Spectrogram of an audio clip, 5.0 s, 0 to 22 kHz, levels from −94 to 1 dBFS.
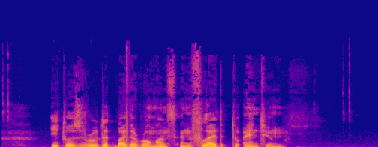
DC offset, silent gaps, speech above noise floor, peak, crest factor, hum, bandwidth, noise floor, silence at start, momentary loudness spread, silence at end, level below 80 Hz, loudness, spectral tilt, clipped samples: under 0.1%; none; 48 dB; -2 dBFS; 18 dB; none; 15 kHz; -66 dBFS; 0.7 s; 11 LU; 1.25 s; -44 dBFS; -19 LUFS; -7.5 dB/octave; under 0.1%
